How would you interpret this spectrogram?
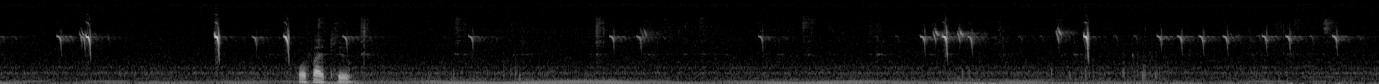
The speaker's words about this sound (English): And I see two, at least two birds coming in, flying over. Now they're perched up in the trees. I'm pointing at the wild birds.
